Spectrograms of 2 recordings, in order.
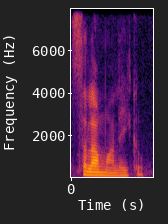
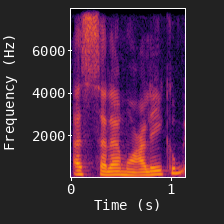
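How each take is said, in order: First: The greeting is shortened, dropping as- and -u. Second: The greeting is said in full, with as- and -u. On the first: The speaker calls it wrong. "এটা হচ্ছে অশুদ্ধ উচ্চারণ হয়েছে" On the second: The speaker calls it right. "এটাই হচ্ছে কারেক্ট উচ্চারণ, শুদ্ধ উচ্চারণ"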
